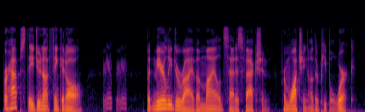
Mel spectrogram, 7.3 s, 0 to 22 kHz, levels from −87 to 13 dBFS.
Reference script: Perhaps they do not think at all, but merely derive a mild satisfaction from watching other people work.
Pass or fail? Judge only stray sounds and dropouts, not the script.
fail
